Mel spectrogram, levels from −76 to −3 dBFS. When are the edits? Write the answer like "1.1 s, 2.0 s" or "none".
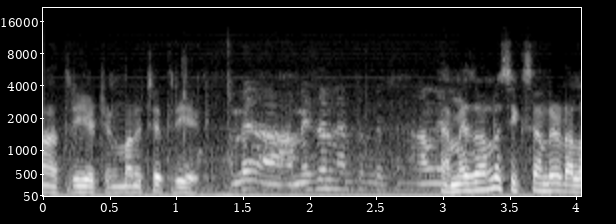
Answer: none

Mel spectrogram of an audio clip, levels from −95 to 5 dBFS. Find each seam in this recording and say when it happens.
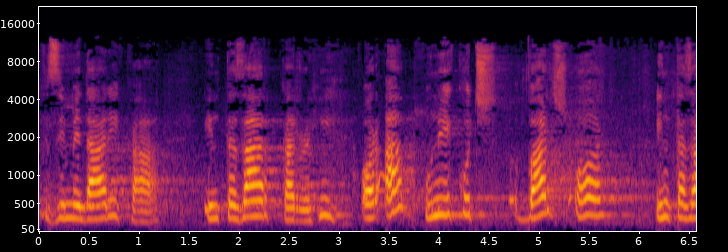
3.0 s, 3.8 s

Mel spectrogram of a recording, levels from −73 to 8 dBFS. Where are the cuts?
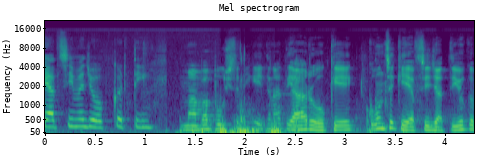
1.2 s

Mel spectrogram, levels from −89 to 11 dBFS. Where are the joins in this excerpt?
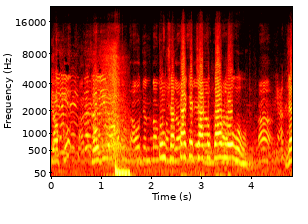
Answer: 1.2 s

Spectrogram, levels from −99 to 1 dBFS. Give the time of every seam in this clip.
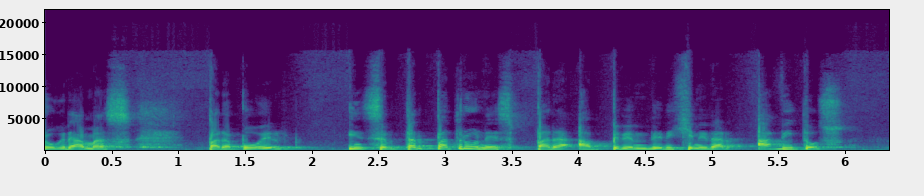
none

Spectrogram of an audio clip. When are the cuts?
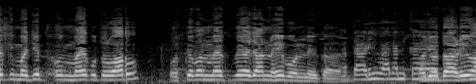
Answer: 1.3 s

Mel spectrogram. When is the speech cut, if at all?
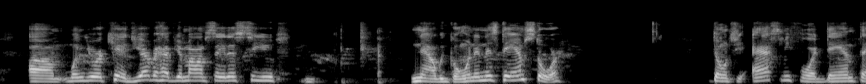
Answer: none

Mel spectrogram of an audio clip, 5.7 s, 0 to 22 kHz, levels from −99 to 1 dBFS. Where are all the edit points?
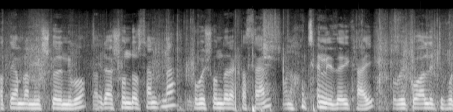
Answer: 1.2 s

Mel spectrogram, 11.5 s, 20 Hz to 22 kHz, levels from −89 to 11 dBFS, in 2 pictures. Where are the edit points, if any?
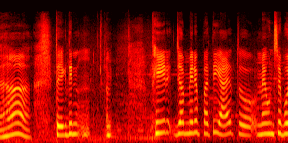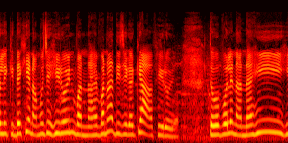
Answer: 2.2 s

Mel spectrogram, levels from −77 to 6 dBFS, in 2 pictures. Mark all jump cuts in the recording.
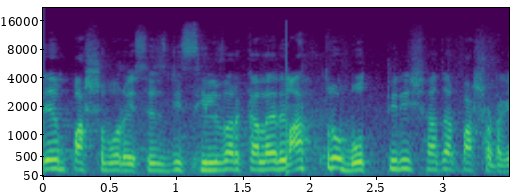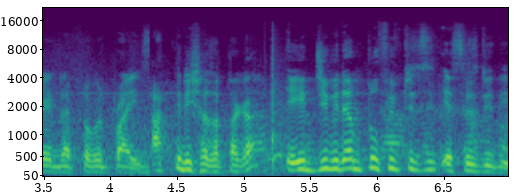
1.8 s, 4.3 s, 5.2 s

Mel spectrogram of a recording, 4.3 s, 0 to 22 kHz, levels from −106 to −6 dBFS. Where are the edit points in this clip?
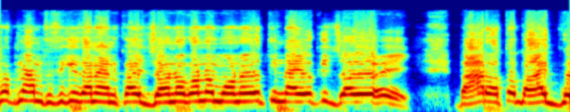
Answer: none

